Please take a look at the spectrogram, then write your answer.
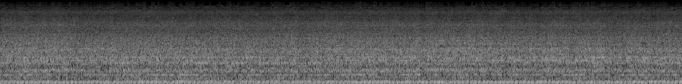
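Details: Skoda Octavia A5 facelift 1.6 MPI, cold engine at idle: faint, even rapid tapping under the hum, constant; engine repaired three times, fault not found, still knocks.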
